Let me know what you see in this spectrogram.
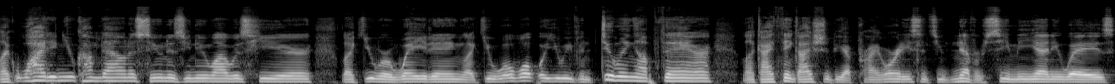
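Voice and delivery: high, angry ranting scream. Retelling a story of an aunt yelling at her nephew: imitating a screaming aunt. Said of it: "the aunt is screaming and yelling".

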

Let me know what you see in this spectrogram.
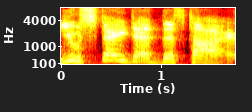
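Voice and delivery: high, furious, enraged rage yell. Entering a rage in battle with Stanley's encouragement, rage yelling. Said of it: "I will enter my rage yelling".

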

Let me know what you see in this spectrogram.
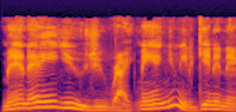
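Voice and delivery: put-on, coaxing shady uncle character voice. Acting out what everybody told someone who went home, in a shady uncle voice. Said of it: "That was the shady uncle voice".

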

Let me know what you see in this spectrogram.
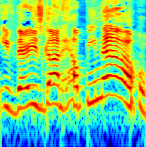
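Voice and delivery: high, mocking sarcastic plea. Retelling how a nonbeliever calls on god: imitating a sarcastic cry. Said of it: "crying out in a sarcastic way".

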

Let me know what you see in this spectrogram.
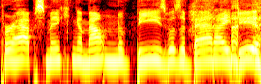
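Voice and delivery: put-on high yelling.

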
